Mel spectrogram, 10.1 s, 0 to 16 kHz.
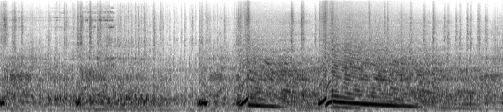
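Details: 2005 Yamaha Banshee two-stroke twin after carb syncing with a flow meter, reassembled and kick-started on a cold evening: crisp throttle blips with revs climbing and dropping cleanly, no stumble or misfire; evenly matched and healthy, normal revving.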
